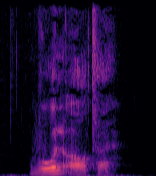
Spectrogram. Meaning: nominative/accusative/genitive plural of Wohnort
- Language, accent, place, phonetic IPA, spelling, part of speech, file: German, Germany, Berlin, [ˈvoːnˌʔɔʁtə], Wohnorte, noun, De-Wohnorte.ogg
